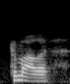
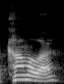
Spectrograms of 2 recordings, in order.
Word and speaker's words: Kamala: her uh Camila she had the most um Cala sorry um she had oh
